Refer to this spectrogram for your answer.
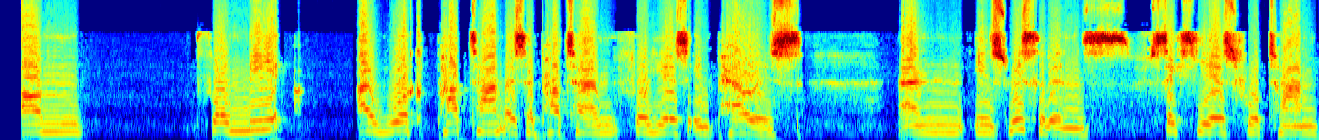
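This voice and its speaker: Speaking very slowly with long, frequent pauses, a woman with a Chinese accent uses a fairly low pitch and ordinary pitch variation. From Hong Kong. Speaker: restaurant owner. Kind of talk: interview. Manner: halting.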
